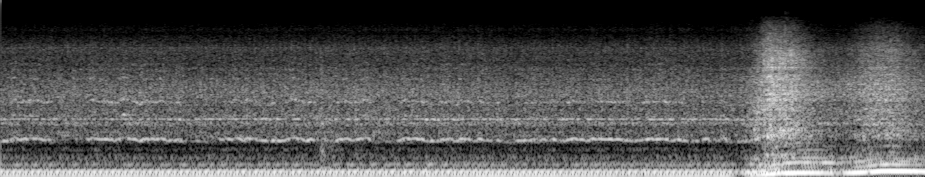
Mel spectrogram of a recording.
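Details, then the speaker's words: Vauxhall VXR project car after engine install, revved: steady, smooth note climbing cleanly with no knocks or rattles; engine pulling well, though a slight noise from the power steering pump awaiting replacement is mentioned. "Other than that, I mean, she is sounding sweet. So I did take her for a bit of a blast, and she's pulling amazing."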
